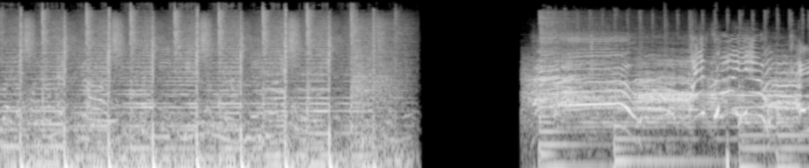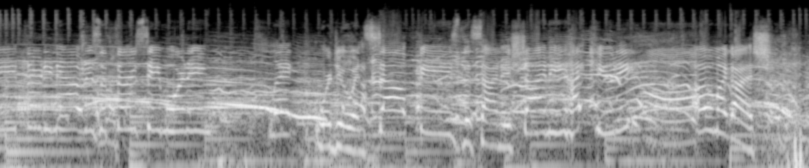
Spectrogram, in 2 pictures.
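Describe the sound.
A large outdoor crowd cheers, whoops and shouts loudly as the stars of The Marvelous Mrs. Maisel greet them, excited voices overlapping; it breaks off for about a second of silence, then surges back into sustained, energetic cheering and yelling.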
